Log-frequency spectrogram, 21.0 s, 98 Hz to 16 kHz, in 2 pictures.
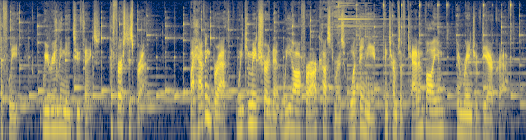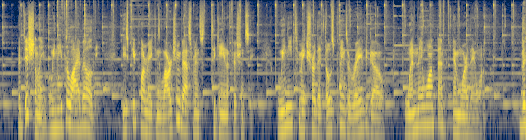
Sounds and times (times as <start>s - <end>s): Speech: 0.0s - 3.0s, 3.8s - 10.2s, 10.9s - 20.2s
Music: 0.0s - 21.0s.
